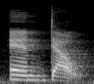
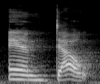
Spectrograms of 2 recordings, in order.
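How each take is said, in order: The two takes are said the same way.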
